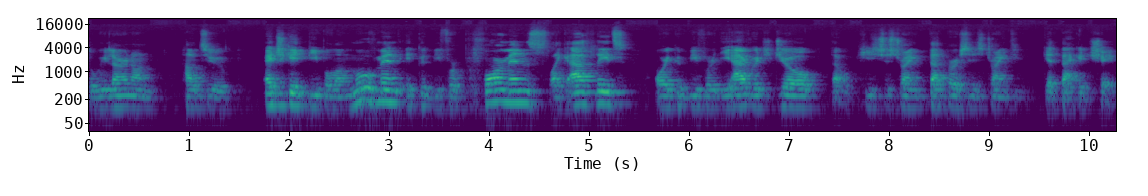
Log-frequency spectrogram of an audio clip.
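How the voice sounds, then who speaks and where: In a Quebec accent, a man talks at a fairly quick pace and medium pitch, with ordinary pitch variation and big swings in loudness. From French Canada. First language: French. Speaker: healthcare professional and solopreneur. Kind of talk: talk to an audience. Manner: halting, many fillers and repeats.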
